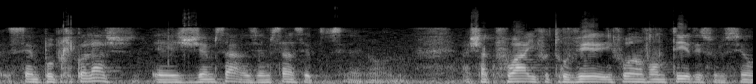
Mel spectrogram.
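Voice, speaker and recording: A man from Portugal speaking with a Portuguese accent as an interview guest, halting and searching for words in a non-native language. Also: fairly low pitch. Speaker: interview guest, animation filmmaker. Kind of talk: casual interview answers. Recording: festival interview with background noise.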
